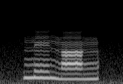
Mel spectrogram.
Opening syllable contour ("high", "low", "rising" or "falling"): high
